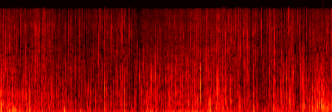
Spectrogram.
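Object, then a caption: Foam microphone cover wrapped in plastic film. A foam microphone cover wrapped in clear plastic film is rubbed by hands and then scratched with fingertips. Dense crinkling and scratching fill the clip with many quick, overlapping clicks and pops over a low rumble, with no pauses.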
